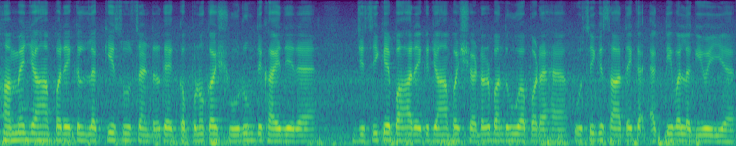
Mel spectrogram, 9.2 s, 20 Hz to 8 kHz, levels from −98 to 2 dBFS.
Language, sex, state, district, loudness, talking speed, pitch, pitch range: Hindi, male, Punjab, Pathankot, -17 LUFS, 230 wpm, 135 Hz, 130-140 Hz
